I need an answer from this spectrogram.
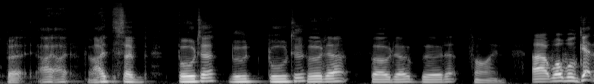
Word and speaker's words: Bodø: I don't know, to be honest, because the fans last night seemed to be noticing it Bodø with almost a U sound, but I so Bodø, Bodø, fine.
